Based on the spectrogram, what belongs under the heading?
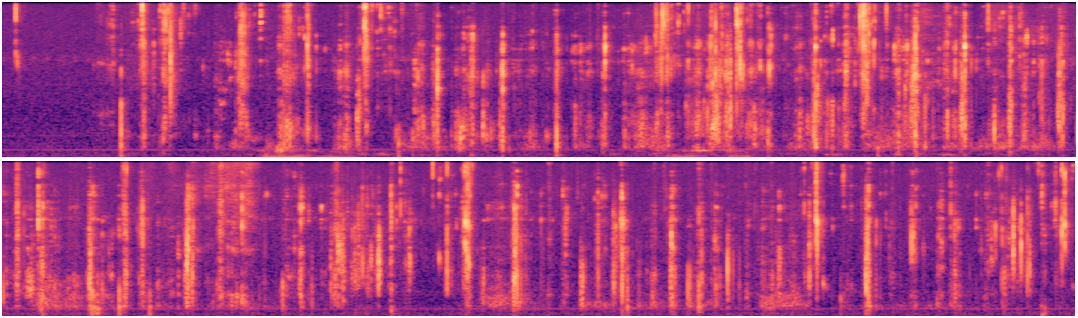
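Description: Close-miked mouth sounds of eating tuna nigiri: soft, sticky chewing with many irregular wet smacks and clicks of fish and rice, starting about a second and a half in. A faint steady hum sits underneath.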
